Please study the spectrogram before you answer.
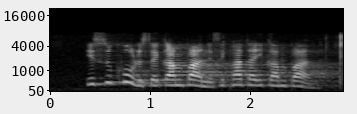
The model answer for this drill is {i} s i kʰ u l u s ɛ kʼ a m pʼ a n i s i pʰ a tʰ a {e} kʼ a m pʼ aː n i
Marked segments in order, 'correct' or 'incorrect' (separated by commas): correct, incorrect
